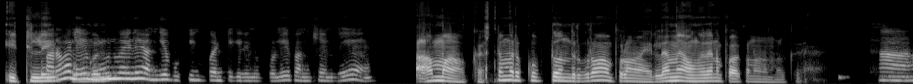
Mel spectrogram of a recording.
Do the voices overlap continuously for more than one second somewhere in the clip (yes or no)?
no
